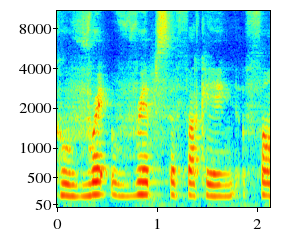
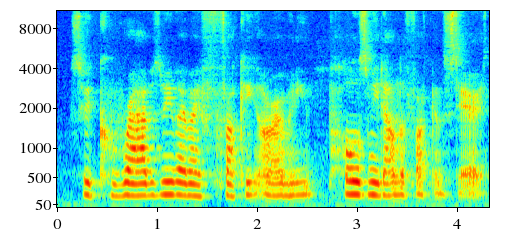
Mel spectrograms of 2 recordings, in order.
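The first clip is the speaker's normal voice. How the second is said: ordinary delivery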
